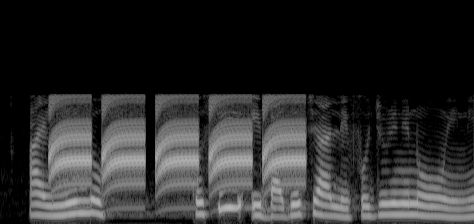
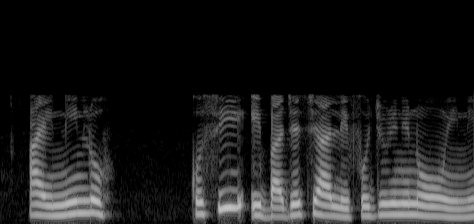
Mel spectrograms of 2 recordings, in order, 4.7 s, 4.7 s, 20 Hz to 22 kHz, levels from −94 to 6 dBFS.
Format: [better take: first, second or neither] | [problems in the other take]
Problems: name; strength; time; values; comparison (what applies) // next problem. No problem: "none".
second | background sound (Alarm); 3 dB above the speech // room echo; dies away in 0.7 s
